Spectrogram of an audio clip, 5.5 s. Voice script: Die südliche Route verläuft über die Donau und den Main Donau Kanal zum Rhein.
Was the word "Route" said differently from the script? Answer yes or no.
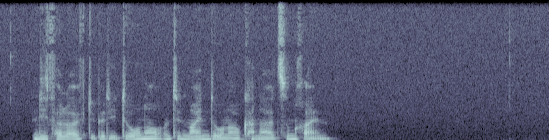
yes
